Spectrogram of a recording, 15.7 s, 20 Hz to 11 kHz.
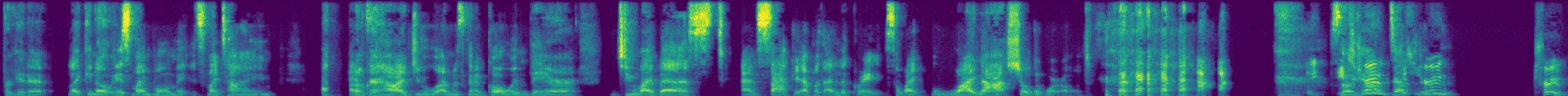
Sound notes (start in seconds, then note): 11.1 laughs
